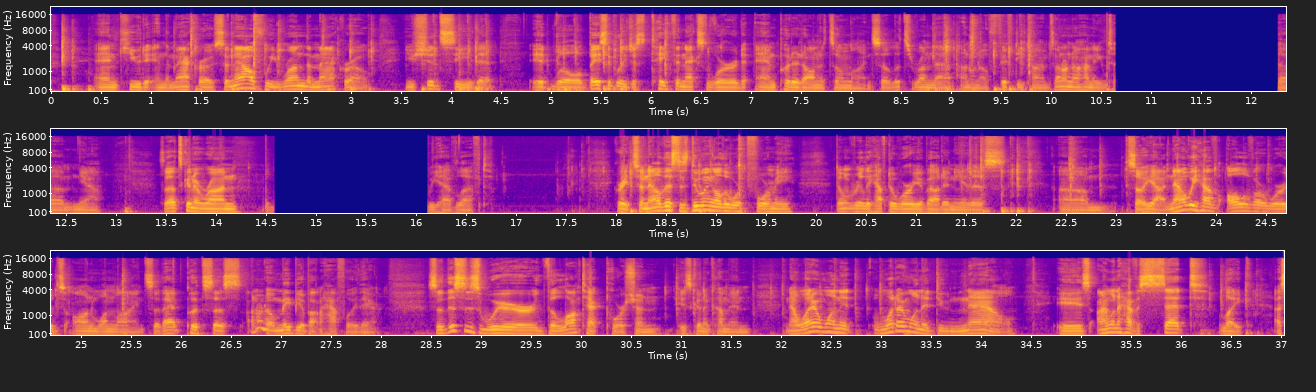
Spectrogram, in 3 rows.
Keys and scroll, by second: 0.2 q, 1.9-6.3 typing, 8.7-10.1 typing, 14.7-16.2 typing, 18.0-19.5 typing, 21.3-22.6 typing, 23.4 ctrl+u, 23.7 ctrl+u, 23.8-24.6 typing, 24.8 ctrl+u, 30.9-32.7 typing, 36.7 super+Page_Down.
